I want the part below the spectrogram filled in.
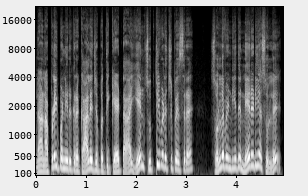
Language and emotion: Tamil, angry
